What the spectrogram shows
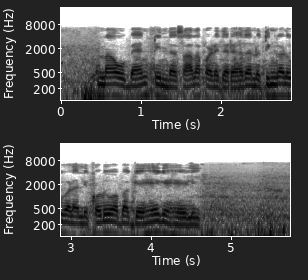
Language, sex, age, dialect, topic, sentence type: Kannada, male, 60-100, Coastal/Dakshin, banking, question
